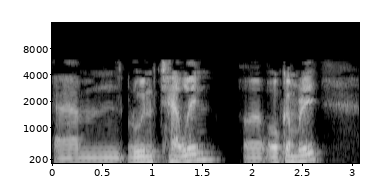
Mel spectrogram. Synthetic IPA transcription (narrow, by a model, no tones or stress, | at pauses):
əːmruɪntʰɛlˠɪn | əʔoɡəmrɨ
